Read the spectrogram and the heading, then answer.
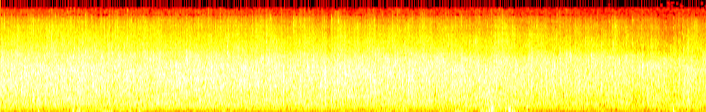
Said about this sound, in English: Let's clap our hands unto God and bless his name.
